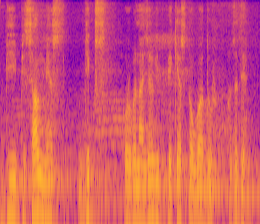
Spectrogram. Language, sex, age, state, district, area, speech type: Manipuri, male, 30-45, Manipur, Kakching, rural, read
